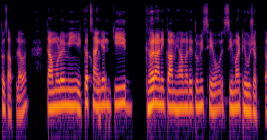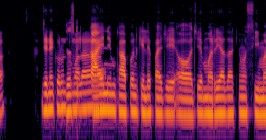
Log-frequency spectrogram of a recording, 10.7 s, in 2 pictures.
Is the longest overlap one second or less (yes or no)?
yes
